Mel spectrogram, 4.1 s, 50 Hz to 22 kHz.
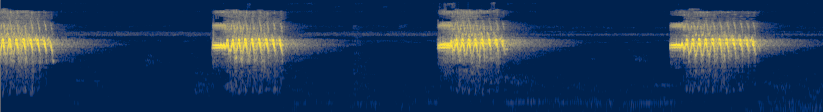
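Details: Young Oriental magpie-robin calling as a lure for the adult birds: four drawn-out harsh hisses, evenly spaced about every 1.1 seconds, loud and grating, with a clean, quiet background.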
